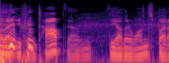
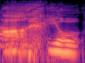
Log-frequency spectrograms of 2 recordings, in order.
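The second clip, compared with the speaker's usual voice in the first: put-on Israeli accent; 8 dB louder than usual. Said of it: "So it'd be more like".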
